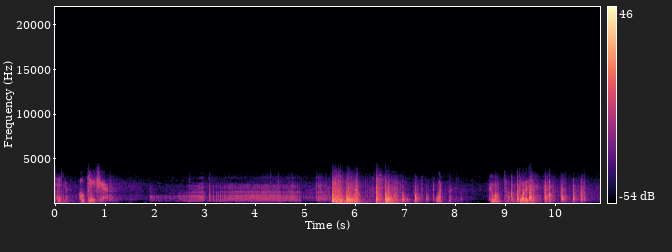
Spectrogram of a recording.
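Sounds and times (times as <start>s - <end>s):
speech: 0.7s - 1.1s, 8.7s - 9.7s
unlocked door creaking as it is shoved open: 1.9s - 7.6s
heavy scraping thumps of a door giving way: 5.2s - 7.6s.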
